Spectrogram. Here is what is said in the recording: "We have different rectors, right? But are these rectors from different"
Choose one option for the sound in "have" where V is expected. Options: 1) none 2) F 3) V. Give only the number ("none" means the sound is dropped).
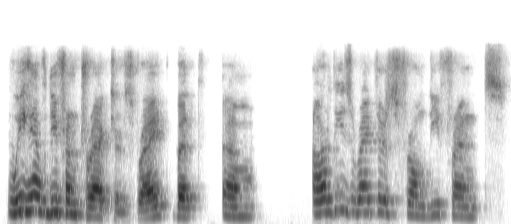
3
